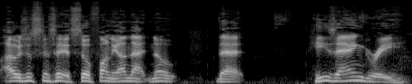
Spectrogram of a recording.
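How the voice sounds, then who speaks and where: A man's voice: fairly high pitch, moderate pace, bright, forceful tone, dry recording. A man in a casual podcast chat about films, jokey and given to acting out lines. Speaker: podcast panelist. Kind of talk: casual film discussion.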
